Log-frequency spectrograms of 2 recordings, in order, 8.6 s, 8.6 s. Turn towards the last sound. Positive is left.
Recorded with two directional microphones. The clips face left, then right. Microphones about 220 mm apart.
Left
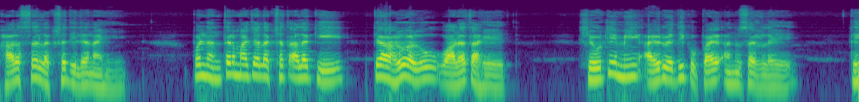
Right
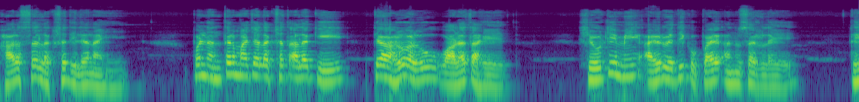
turn(degrees=45)  # may be behind; listen again after turning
